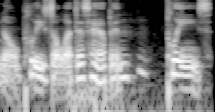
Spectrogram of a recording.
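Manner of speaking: hushed, whispered pleading, begging tone. Imagining Tucker Carlson reacting right now: mock-pleading Tucker Carlson. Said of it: "just sitting there right now just like".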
